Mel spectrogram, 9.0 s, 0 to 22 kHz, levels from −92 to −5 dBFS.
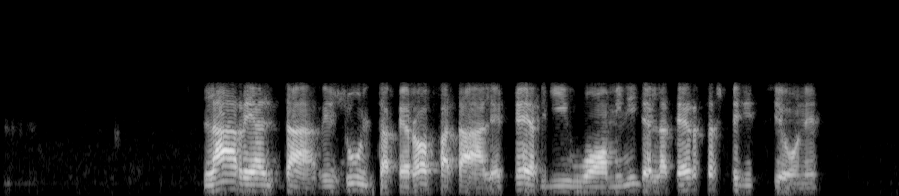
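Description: From start to finish the speech passes through the iLBC codec, which fits 30 ms frames, coding each independently. Nothing survives above about 3.8 kHz, leaving speech narrowband and a little rough and synthetic.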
